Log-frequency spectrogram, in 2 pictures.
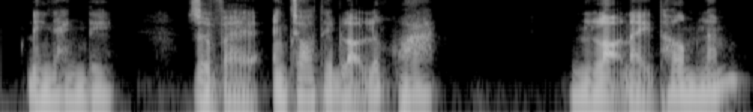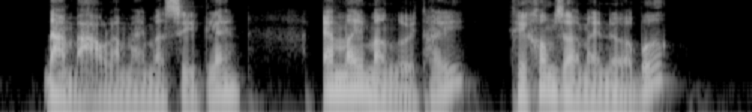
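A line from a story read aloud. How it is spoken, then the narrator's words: Urging. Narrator (Vietnamese): anh Thành thúc giục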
